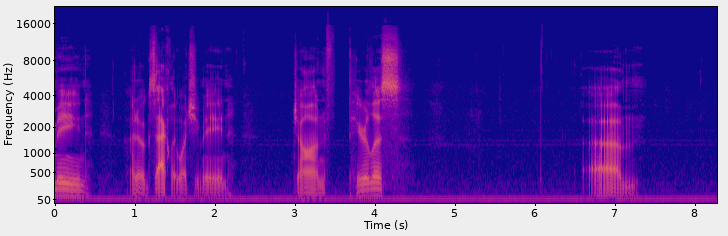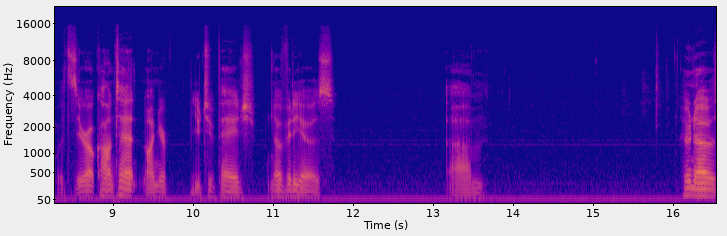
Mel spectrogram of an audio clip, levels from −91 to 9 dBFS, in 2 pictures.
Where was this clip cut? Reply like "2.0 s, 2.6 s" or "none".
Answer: none

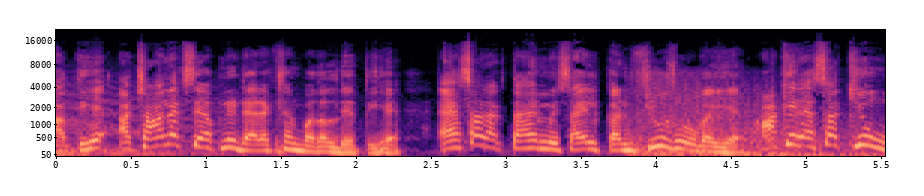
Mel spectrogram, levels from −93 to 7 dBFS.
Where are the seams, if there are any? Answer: 4.6 s

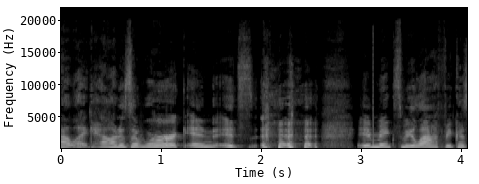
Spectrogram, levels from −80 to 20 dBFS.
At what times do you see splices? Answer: none

